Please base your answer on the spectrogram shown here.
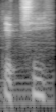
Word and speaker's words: ecchi: Bonus trivia, ecchi is the Japanese pronunciation of the letter H that comes from the first letter of hentai, which in this context mean sexual perversion or pervert.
